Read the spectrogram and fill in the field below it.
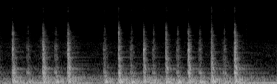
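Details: Volga 3110 with kingpin front suspension, wheel removed: sharp dry knocks about three a second as the steering tie rod is rocked by hand; play in the tie rod ball joint, which also seems to be the source of the creak.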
